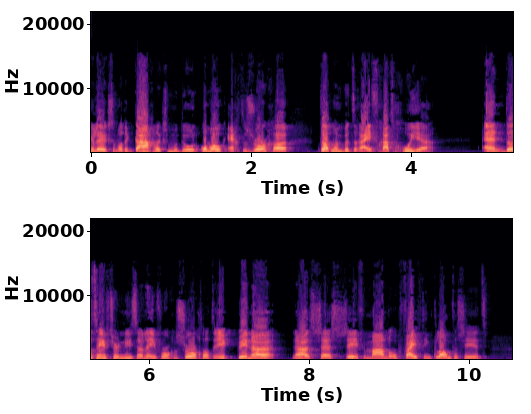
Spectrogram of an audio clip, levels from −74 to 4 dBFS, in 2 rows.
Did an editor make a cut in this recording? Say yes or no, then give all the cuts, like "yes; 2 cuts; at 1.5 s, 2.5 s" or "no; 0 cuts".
no; 0 cuts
